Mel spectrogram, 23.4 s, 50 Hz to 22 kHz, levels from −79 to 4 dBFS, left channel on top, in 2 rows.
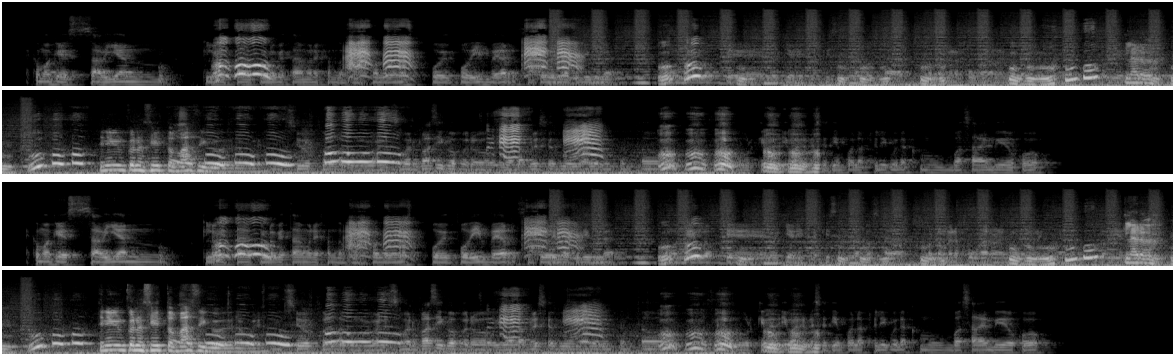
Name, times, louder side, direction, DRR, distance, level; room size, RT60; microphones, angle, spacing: voice 1, 0.3-1.7 2.0-6.2 6.6-11.7 14.4-22.1, right 2 dB, 45° right, 1.8 m, -38 dB
sound 1, 1.6-1.7 2.1-2.7 3.4-4.1 5.2-5.8 6.6-7.0 7.3-7.5 8.3-8.9 9.2-9.4 10.1-11.0 11.5-12.6 13.4-14.6 14.9-15.7 16.5-16.9 17.3-17.7 18.3-19.1 19.3-19.9, left 3 dB, 25° left, 0.5 m, -23 dB
sound 2, 5.5-12.3, left 1 dB, ahead, 1.5 m, -41 dB
sound 3, 7.8-19.1, left 1 dB, 15° right, 2.3 m, -35 dB
voice 2, 11.2-11.8 12.7-14.4, right 3 dB, 65° right, 0.9 m, -24 dB
14.0 x 10.5 x 3.1 m
head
